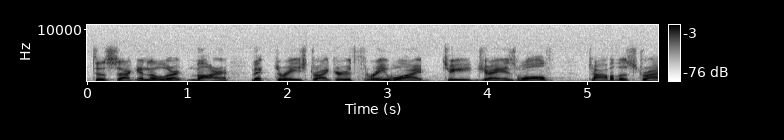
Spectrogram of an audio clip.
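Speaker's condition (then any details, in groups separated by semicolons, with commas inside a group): No condition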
